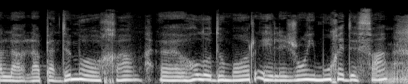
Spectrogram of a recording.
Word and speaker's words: Holodomor: Holo de mort avec H, on ne prononce pas.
